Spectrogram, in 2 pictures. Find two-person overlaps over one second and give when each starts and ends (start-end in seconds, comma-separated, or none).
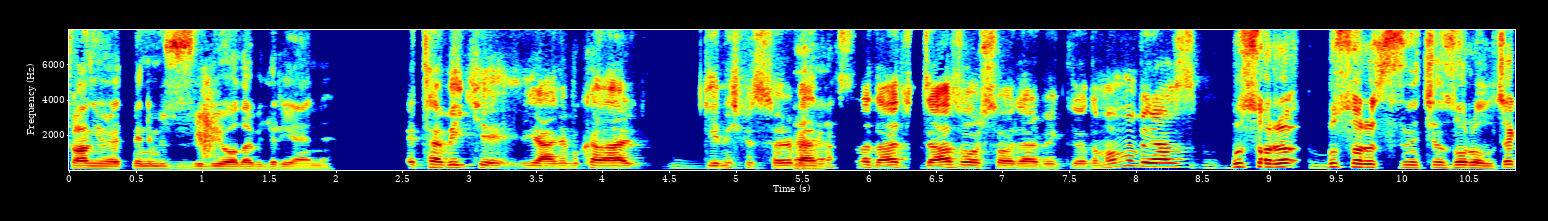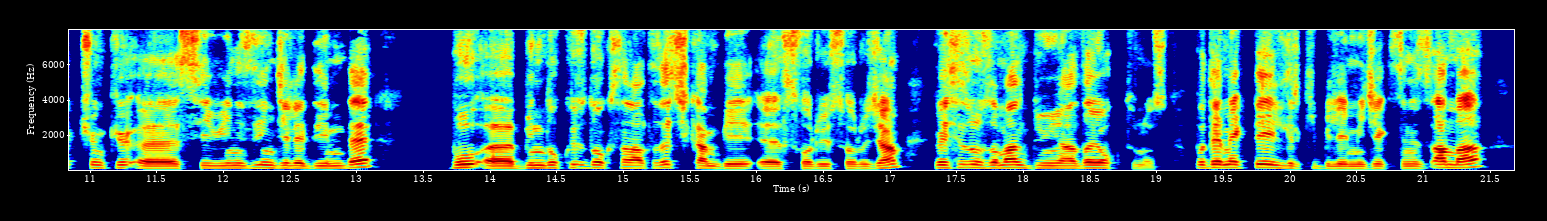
none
